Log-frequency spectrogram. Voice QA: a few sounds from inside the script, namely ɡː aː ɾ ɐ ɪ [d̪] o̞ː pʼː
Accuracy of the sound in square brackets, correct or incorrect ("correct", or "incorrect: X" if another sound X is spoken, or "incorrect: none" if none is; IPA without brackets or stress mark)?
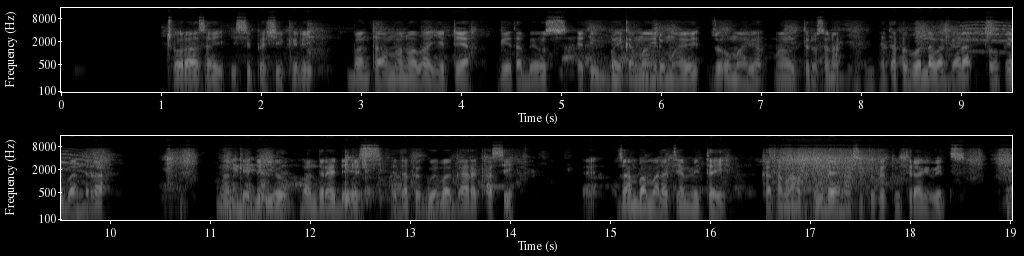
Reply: incorrect: t̪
